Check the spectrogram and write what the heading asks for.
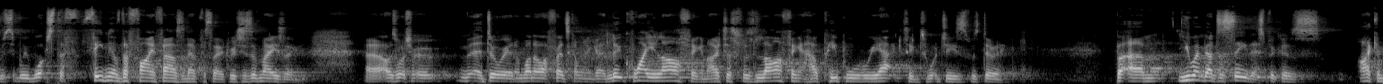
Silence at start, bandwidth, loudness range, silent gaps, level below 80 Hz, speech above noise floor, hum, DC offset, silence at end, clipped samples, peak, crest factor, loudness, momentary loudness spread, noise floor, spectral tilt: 0 s; 16.5 kHz; 3 LU; none; -68 dBFS; 30 dB; none; under 0.1%; 0 s; under 0.1%; -4 dBFS; 20 dB; -24 LUFS; 9 LU; -54 dBFS; -3.5 dB/octave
